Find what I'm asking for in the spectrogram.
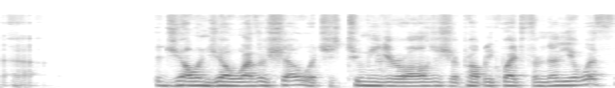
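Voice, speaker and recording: Somewhat breathy and fairly high in pitch, a man speaks with a New Jersey accent. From New Jersey, Elizabeth. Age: 70s. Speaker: author and weather enthusiast. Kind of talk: interview.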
